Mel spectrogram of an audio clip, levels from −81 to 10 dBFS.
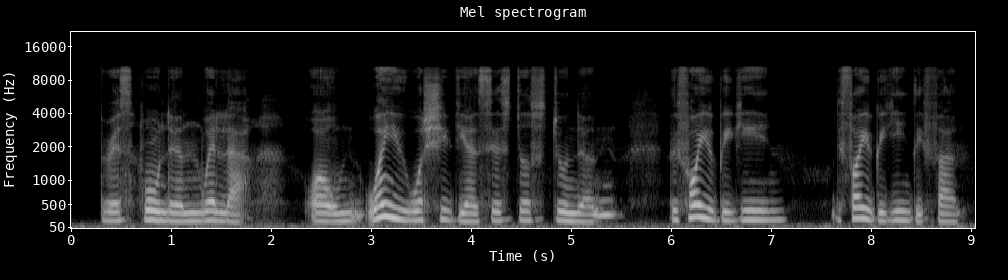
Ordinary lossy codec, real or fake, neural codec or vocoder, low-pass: none; fake; autoencoder, 22.05 kHz, a latent of 192 numbers a frame, VITS, trained on many speakers; none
